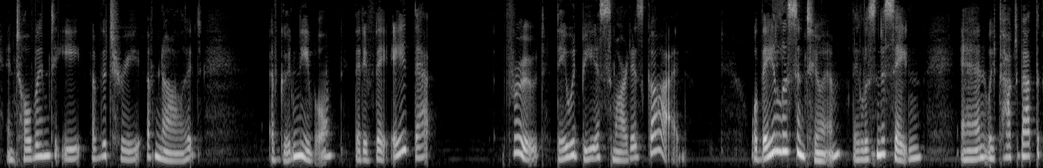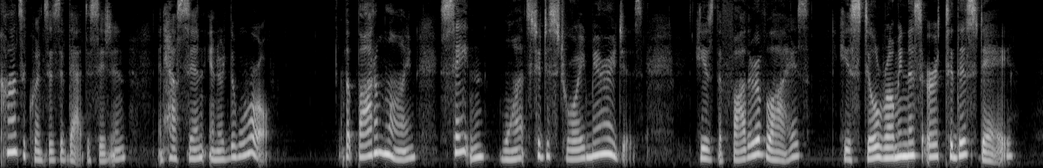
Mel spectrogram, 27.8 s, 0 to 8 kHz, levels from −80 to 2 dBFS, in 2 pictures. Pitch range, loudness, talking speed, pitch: 160-225 Hz, -23 LUFS, 160 wpm, 190 Hz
